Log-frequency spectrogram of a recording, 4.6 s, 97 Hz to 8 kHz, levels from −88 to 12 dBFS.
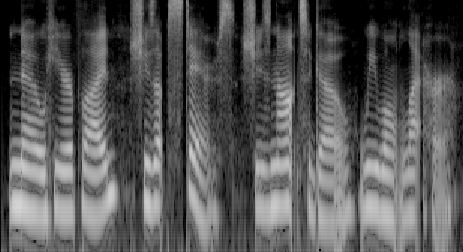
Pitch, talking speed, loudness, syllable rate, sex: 205 Hz, 170 wpm, -17 LUFS, 3.6 syllables/s, female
